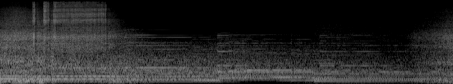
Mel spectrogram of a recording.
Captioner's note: welding buzzing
